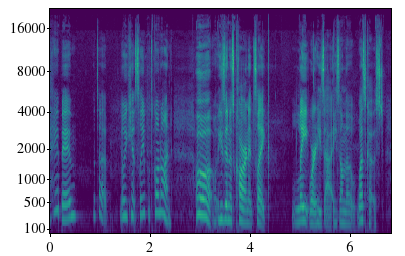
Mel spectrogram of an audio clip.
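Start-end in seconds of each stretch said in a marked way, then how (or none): 0.0-2.4 very chill, laid-back, relaxed tone, pitched up. Retelling how this guy normally answers the phone, imitating a mad chill tone. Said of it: "he's like mad chill".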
